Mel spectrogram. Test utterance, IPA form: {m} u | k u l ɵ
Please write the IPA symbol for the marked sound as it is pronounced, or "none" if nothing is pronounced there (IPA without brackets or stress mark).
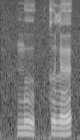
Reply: m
